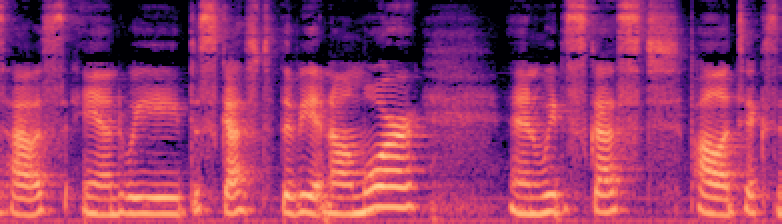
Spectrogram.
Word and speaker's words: Vietnam: I don't know why I said Vietnam. I don't think that the enunciation is on that syllable, but it's okay, it's late, and I don't care. Vietnam, there, anyway.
